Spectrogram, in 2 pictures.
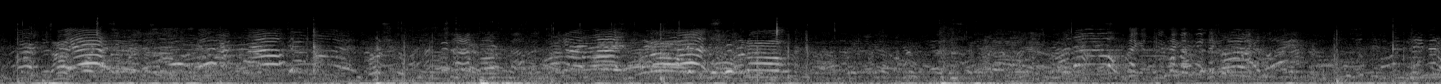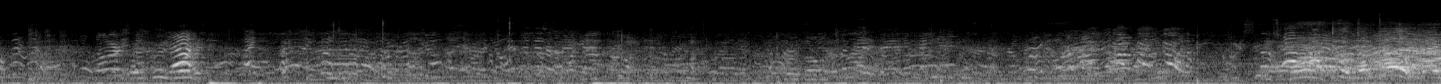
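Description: Players call out and shout to each other across an open field.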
